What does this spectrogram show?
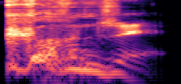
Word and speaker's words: Coventry: I dated a girl in high school who was from Coventry, I think. And she, Where? Coventry, England. I don't think you're saying that correctly. Coventry. You have to say it like, I think that's how you have to say it.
